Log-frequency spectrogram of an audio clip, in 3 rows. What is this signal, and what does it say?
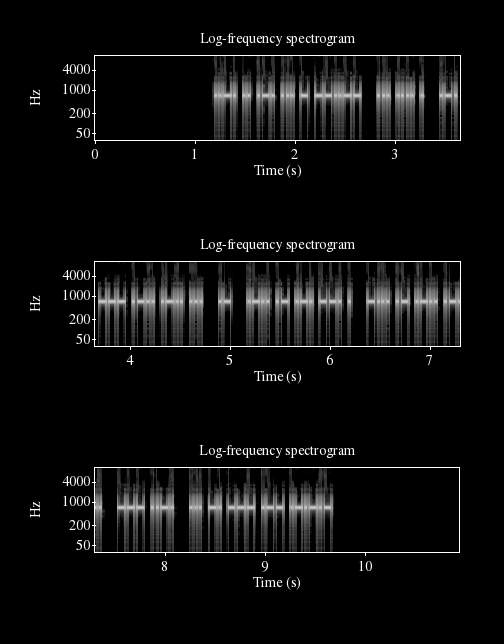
Morse code, heard as a keyed tone, about 50 wpm, 700 Hz. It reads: FIRST, SHE ROLLS A LARGE BALL OF SNOW.
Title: Easy Phrases 50wpm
